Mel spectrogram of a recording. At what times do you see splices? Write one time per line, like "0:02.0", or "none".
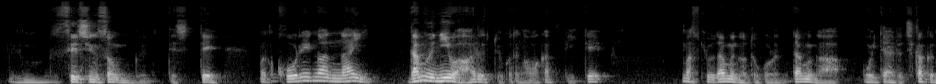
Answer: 0:02.7
0:03.9
0:07.0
